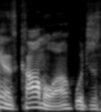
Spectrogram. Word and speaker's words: Kamala: says oh well she say it like camel camela I prefer Cela but yeah we can say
